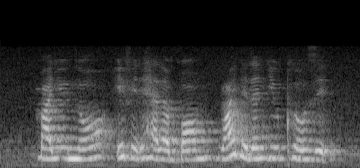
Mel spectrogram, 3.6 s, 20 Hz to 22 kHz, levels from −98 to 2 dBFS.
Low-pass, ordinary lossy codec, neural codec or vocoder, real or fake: 7.2 kHz; AAC, 32 kbps; none; real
